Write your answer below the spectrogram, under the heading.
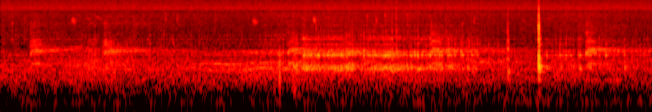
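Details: Red deer roaring during the rut, the mating season: a distant, drawn-out harmonic groan swells in the middle of the recording and then fades, with shorter moans before and after and one sharp click near the end.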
